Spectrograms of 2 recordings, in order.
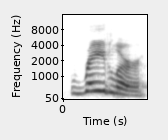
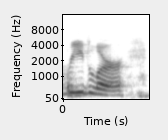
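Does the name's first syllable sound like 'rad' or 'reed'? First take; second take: rad; reed. First: The first syllable sounds like 'rad'. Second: The first syllable sounds like 'reed'. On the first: The speaker calls it right. "it's pronounced Radler" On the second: The speaker calls it wrong. "not Readler"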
